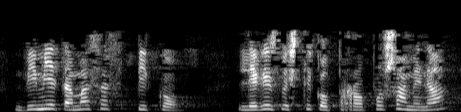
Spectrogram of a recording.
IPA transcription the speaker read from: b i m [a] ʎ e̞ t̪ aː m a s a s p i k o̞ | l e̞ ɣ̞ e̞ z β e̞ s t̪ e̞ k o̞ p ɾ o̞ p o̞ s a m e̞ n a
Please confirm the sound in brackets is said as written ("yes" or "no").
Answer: no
